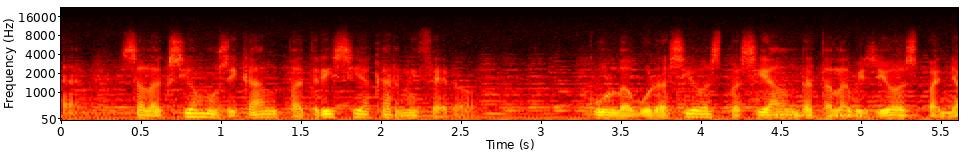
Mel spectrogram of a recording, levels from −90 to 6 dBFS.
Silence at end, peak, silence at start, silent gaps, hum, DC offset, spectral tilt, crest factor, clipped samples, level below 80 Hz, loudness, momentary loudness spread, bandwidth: 0 s; -8 dBFS; 0 s; none; none; 0.5%; -7 dB/octave; 16 dB; under 0.1%; -42 dBFS; -24 LUFS; 10 LU; 12.5 kHz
